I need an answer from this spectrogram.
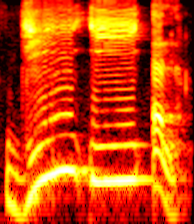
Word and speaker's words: gel: GEL, अब जी के just after क्या आया, ई, तो इसलिए जी किसकी आवाज दे रहा है, जा की।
